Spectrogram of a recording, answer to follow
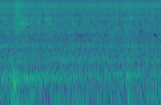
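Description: Hot oil sizzling steadily in a cast-iron frying pan as apple fritters fry, while fresh batter is spooned into the pan.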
